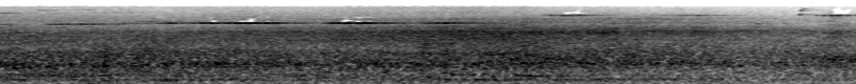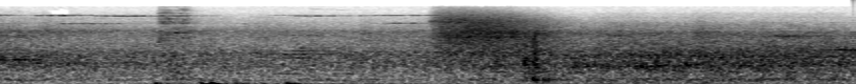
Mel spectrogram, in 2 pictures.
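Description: Steady city street traffic noise, with a city bus's air brakes giving a short hiss of air about six and a half seconds in.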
